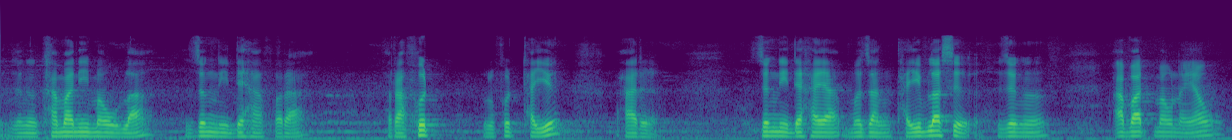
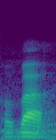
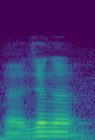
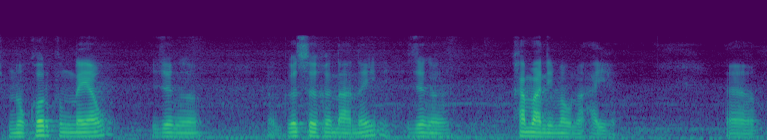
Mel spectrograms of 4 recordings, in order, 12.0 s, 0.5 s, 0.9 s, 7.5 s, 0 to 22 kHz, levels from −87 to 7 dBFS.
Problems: none marked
